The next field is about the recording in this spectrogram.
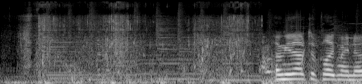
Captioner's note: water splashing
